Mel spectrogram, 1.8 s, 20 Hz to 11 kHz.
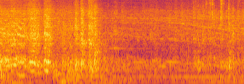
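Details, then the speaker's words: Barn-find C4 Corvette ZR1 after cam sensor testing and new spark plugs, ECU connected: ragged cranking bursts that almost catch, then die. It cranks but won't start; a wrong plug gap and rich running are suspected. "all plugged in oh why is it not trying to fire at all no try it again"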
